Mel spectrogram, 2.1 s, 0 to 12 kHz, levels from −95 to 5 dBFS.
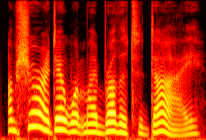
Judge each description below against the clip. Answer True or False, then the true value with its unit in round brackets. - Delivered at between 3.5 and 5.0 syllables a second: False (5.2 syllables/s)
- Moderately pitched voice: False (200 Hz)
